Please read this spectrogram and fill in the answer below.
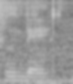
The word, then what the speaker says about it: Tunde: Usually people say Tunde or Tunde or that's Tunde, Tunde. I am not changing the name for you. It's Tunde.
